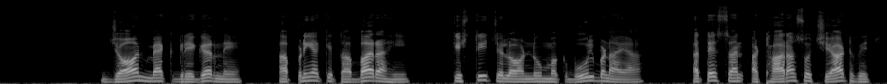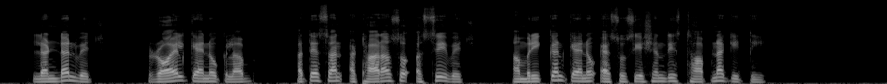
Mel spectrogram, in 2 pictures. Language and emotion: Punjabi, neutral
